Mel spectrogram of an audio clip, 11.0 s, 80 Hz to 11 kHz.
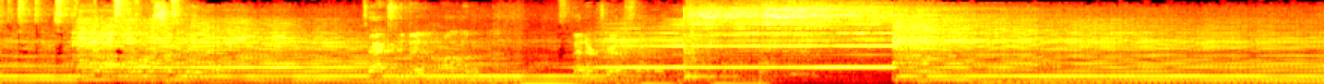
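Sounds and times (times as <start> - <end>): bass guitar sustained notes: 0.0 - 11.0
electric guitar sustained notes: 0.0 - 11.0.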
